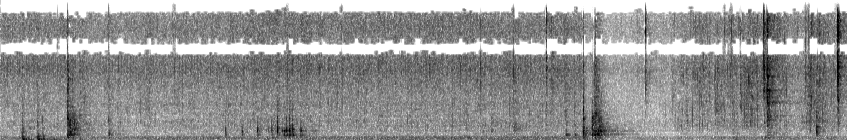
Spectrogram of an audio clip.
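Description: Metal tongs tossing spaghetti carbonara in a skillet over low heat, over a faint steady sizzle, with scattered light clicks and a clatter of the tongs against the pan about six seconds in.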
